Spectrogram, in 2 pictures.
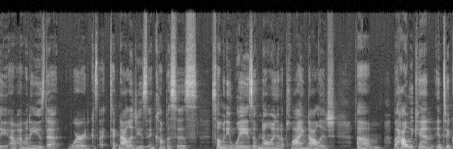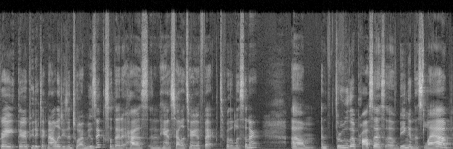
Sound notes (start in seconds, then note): none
